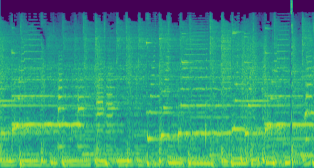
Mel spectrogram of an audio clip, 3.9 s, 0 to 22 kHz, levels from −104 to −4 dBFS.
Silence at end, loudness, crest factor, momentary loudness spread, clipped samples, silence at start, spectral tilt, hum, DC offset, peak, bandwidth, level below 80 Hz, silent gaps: 0 s; -14 LUFS; 12 dB; 3 LU; under 0.1%; 0 s; -3.5 dB/octave; none; under 0.1%; -2 dBFS; 16.5 kHz; -36 dBFS; none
